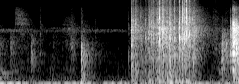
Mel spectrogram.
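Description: A deck of tarot cards being shuffled by hand: a few light card clicks, then a quick, loud burst of rapid card flutter in the last part.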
